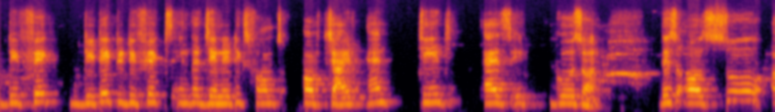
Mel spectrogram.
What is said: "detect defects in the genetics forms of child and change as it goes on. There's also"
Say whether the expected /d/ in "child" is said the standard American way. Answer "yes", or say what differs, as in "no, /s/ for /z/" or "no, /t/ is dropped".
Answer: yes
